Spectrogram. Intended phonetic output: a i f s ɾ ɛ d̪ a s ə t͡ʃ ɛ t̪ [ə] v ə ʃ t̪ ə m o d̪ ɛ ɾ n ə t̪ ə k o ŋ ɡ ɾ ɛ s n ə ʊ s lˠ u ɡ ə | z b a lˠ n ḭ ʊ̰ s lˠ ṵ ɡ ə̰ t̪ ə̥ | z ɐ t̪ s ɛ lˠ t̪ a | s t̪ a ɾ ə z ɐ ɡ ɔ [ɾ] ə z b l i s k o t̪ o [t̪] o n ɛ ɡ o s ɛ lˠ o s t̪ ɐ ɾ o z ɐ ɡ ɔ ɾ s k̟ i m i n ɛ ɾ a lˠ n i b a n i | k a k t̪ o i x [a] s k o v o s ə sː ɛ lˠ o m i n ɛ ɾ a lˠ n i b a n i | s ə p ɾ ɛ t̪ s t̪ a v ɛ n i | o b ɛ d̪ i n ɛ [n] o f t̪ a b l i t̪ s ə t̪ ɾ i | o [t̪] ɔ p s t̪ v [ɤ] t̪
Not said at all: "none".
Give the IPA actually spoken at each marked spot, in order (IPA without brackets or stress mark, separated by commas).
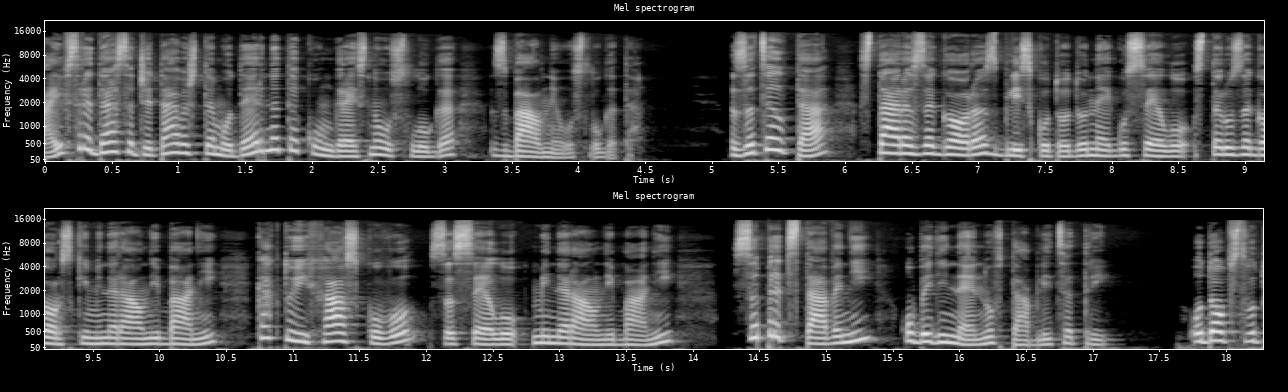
a, ɾ, d̪, a, n, d̪, o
